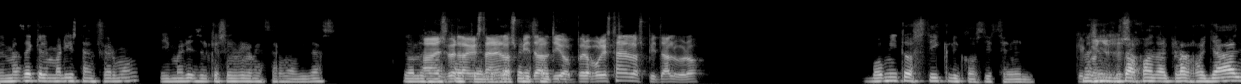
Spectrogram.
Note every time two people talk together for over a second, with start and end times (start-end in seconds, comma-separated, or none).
4.2-5.5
